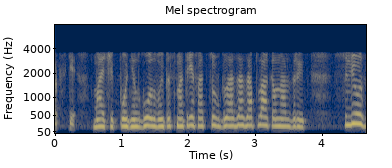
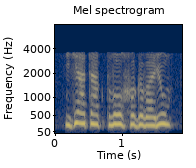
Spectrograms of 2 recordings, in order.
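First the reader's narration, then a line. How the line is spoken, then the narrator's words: Tearful boy's mumble, English accent. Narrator (Russian): сквозь слезы пробормотал мальчик с сильным английским акцентом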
